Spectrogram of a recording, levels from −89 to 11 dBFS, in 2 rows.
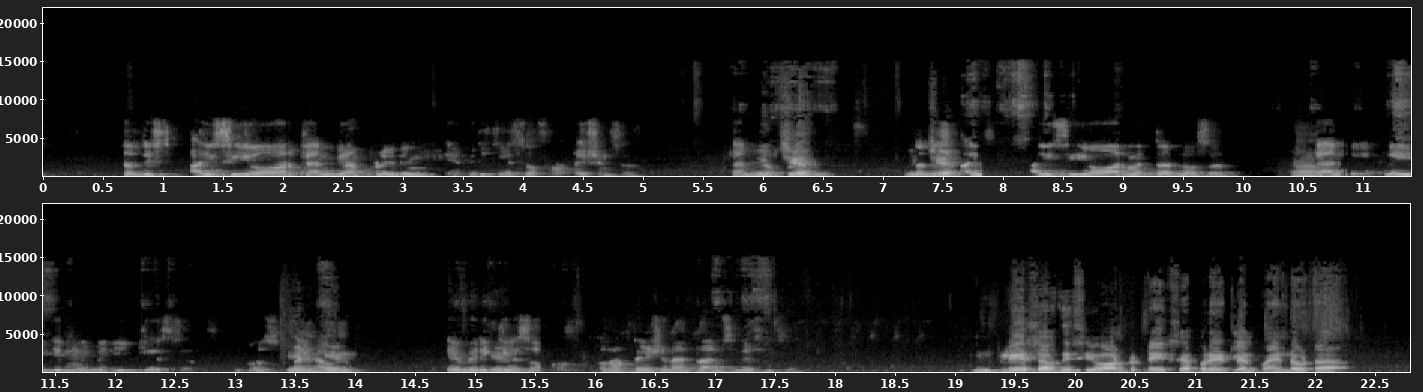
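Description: No technical faults can be heard anywhere in the audio.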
